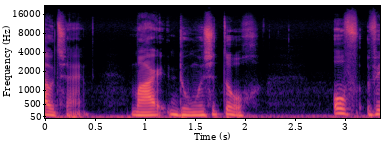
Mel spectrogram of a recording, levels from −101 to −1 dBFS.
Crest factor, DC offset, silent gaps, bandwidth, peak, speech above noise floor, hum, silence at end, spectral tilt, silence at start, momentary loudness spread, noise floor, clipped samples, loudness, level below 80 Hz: 18 dB; under 0.1%; none; 17.5 kHz; -16 dBFS; 22 dB; none; 0 s; -5 dB/octave; 0 s; 16 LU; -56 dBFS; under 0.1%; -34 LUFS; -50 dBFS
